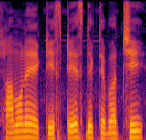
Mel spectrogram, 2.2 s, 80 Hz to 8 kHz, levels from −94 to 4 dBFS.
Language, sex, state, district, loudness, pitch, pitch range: Bengali, male, West Bengal, Cooch Behar, -14 LUFS, 130 Hz, 120-140 Hz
